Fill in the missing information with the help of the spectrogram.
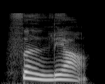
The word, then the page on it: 分量: fèn liang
